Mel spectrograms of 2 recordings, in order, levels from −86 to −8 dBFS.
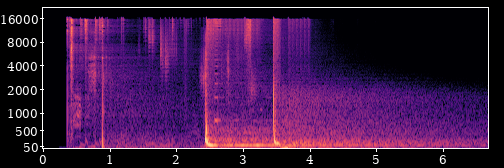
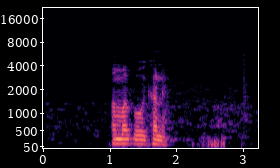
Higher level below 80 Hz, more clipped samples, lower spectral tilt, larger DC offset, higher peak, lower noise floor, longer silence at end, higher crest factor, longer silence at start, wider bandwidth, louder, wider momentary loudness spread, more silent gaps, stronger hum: first, -44 dBFS vs -62 dBFS; neither; second, -4 dB/octave vs -9 dB/octave; neither; first, 0 dBFS vs -14 dBFS; second, -47 dBFS vs -74 dBFS; second, 0 s vs 0.5 s; first, 28 dB vs 22 dB; second, 0.35 s vs 1 s; first, 17 kHz vs 4.8 kHz; first, -24 LUFS vs -32 LUFS; first, 23 LU vs 20 LU; neither; neither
